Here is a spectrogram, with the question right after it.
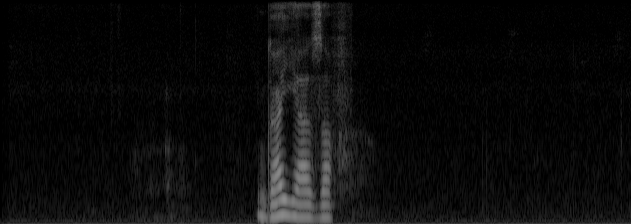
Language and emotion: Russian, neutral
